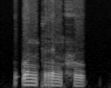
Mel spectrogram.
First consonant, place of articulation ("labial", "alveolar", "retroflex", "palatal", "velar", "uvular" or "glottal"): glottal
